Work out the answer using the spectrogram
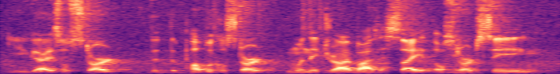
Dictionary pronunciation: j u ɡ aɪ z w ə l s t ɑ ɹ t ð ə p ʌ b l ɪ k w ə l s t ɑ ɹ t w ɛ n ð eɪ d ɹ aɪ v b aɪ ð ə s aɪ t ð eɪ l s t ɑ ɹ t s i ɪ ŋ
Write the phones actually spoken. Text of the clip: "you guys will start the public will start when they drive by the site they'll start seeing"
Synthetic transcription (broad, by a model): j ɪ ɡ aɪ z w ə l s t ɑ ɹ t ð ə p ʌ b l ɪ k w l s t ɑ ɹ t w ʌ n ð eɪ d ɹ aɪ v b aɪ ð ə s aɪ t ð eɪ l s t ɑ ɹ t s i ɪ ŋ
